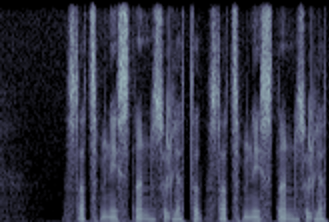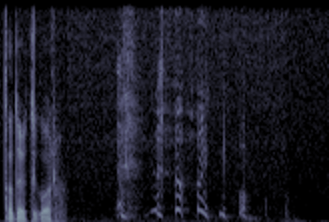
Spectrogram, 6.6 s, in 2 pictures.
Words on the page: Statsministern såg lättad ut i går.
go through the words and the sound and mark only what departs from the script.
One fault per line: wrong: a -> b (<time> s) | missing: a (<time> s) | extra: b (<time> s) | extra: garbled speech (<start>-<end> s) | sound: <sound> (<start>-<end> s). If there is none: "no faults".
extra: statsministern såg lättad (2.1 s)
sound: laugh (4.4-6.0 s)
